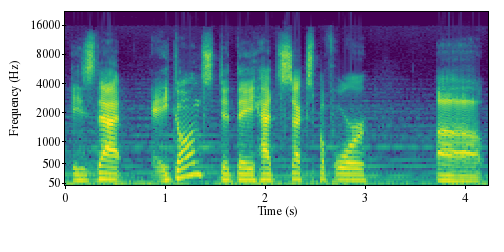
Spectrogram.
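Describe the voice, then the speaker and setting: A man's voice: mid-range voice, slow, faint music behind. A man giving casual, exclamatory fan commentary as a livestream host, his voice tiring as he goes. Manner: animated, exclamatory, informal. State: voice tiring, frequent throat clearing. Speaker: livestream host reviewing a TV series.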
